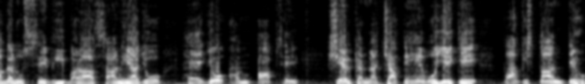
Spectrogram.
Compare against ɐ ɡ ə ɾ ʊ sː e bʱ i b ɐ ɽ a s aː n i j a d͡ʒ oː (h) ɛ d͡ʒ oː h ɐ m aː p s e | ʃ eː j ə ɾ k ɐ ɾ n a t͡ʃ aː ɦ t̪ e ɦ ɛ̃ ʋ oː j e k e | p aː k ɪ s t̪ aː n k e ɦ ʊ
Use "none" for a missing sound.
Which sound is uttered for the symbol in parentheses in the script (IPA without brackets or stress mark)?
h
